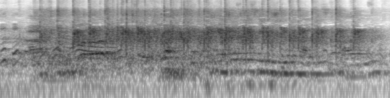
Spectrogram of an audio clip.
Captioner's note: audience applauding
